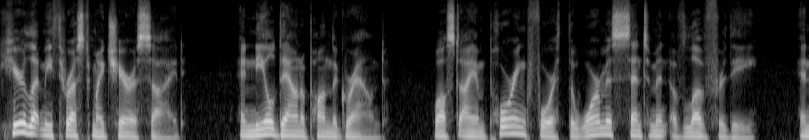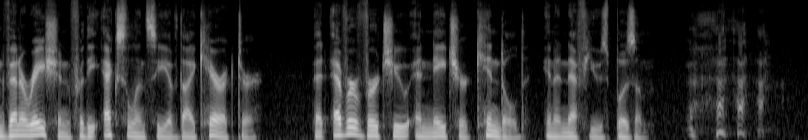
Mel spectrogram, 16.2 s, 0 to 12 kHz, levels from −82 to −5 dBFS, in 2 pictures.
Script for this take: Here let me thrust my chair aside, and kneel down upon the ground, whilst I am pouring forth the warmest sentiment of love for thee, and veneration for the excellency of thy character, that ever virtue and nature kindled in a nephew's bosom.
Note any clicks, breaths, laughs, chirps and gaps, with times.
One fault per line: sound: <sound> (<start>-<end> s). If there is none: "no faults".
sound: laugh (14.9-16.0 s)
